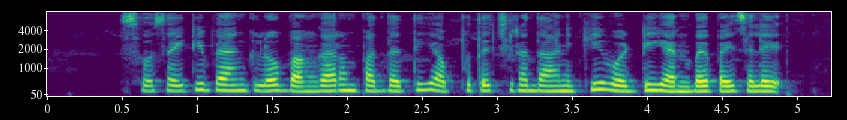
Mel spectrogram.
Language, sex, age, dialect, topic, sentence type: Telugu, female, 36-40, Utterandhra, banking, statement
